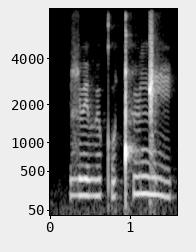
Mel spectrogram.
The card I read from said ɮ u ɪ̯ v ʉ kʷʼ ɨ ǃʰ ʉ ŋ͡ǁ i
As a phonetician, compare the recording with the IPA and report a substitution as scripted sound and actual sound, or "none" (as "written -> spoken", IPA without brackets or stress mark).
u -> ʉ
